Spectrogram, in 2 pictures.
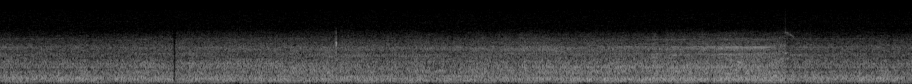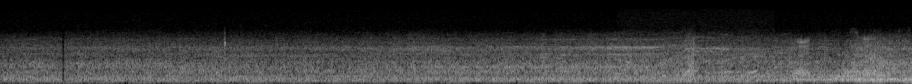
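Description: Steady aircraft noise on an airport apron, a continuous roar without clear breaks, with indistinct voices faintly beneath it.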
